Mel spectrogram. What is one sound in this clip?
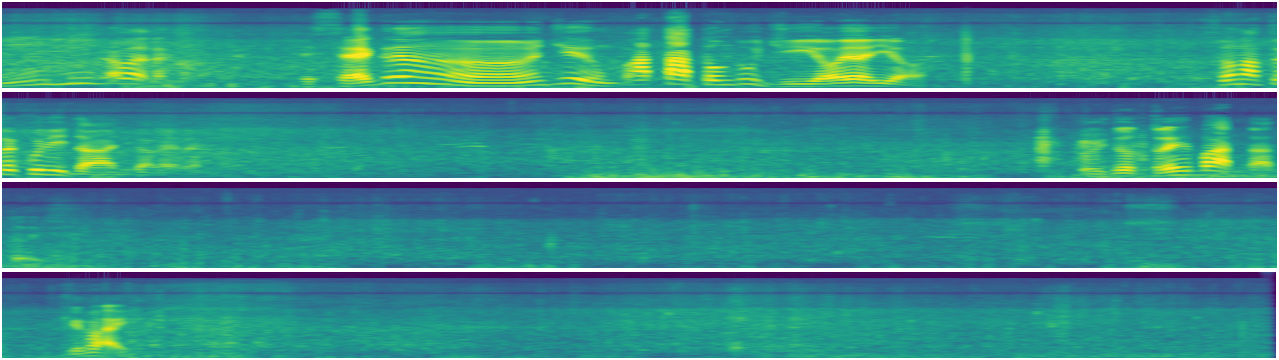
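Waves splash against rocks close by.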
